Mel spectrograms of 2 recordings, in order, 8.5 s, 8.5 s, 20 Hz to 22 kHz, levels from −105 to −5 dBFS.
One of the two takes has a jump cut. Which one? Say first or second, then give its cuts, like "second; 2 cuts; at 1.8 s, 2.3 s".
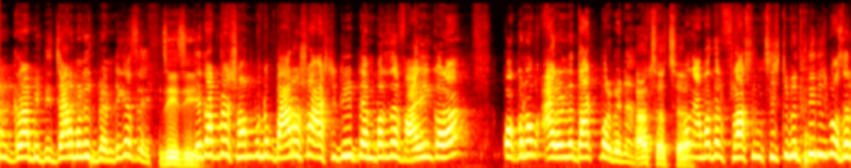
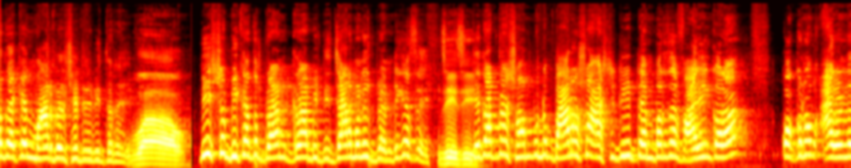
second; 1 cut; at 1.9 s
